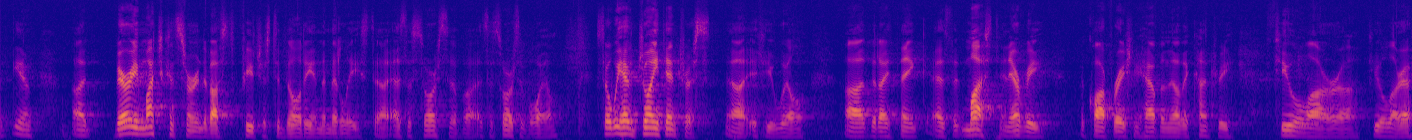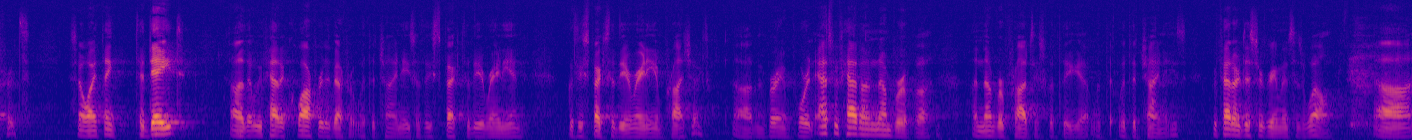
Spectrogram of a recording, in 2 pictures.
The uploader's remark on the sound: responded to questions from the audience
